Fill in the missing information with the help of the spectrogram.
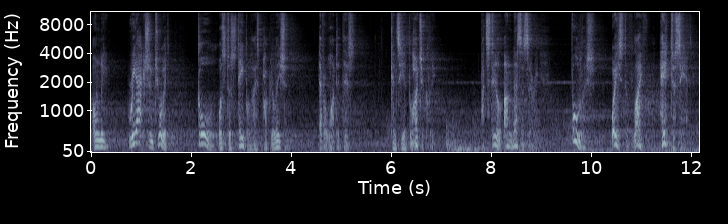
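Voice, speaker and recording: A man's voice: medium pitch, wildly swooping pitch, moderate pace, pauses often, a bit bright. A man acting as a brilliant, defensive and remorseful alien scientist in a video game, speaking in clipped, analytical fragments that drop small words. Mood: agitated. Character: fast-thinking alien scientist doctor, brilliant, defensive, remorseful male Salarian. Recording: long reverb with music underneath.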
